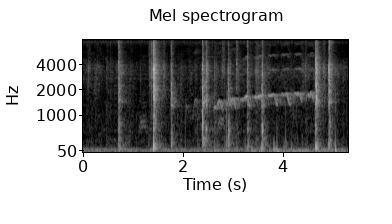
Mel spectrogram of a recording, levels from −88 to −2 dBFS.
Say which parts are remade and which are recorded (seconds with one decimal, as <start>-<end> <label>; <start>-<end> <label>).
0.0-5.3 recorded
